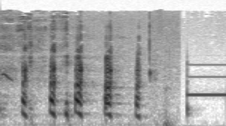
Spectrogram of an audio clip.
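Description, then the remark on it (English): A voice makes a quick series of vocal beep imitations, then a single steady, high electronic beep tone sounds clearly on its own before a voice memo plays, continuing until the end. “Here's some of those voice memos. Beep, beep. Play. Beep, beep, beep, beep.”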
